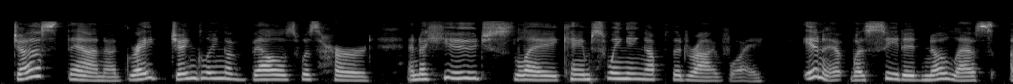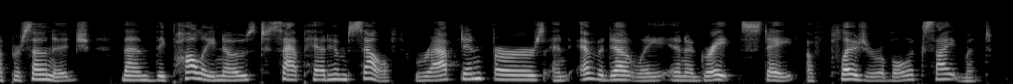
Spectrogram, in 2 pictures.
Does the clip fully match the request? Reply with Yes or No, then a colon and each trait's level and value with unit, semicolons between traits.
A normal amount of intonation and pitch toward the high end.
Yes: average, 3.8 semitones; high, 215 Hz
